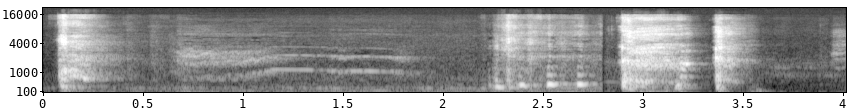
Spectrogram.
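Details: Pet cat reacting to its owner's coughing: a drawn-out, tonal meow of about a second and a half, wavering slightly in pitch, set between loud human coughs at the start and several harsh coughs afterward.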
